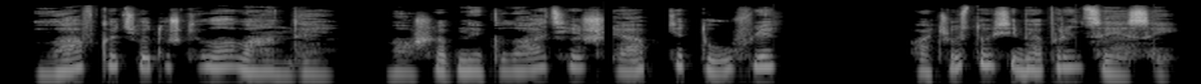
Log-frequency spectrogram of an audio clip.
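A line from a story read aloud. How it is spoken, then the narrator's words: Whispered reading. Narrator (Russian): прочитала шепотом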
